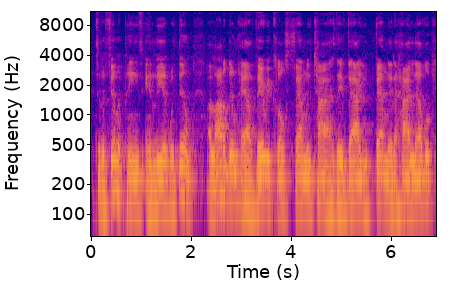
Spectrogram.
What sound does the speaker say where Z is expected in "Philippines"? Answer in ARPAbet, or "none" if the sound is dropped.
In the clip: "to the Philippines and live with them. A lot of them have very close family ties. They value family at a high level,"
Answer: Z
